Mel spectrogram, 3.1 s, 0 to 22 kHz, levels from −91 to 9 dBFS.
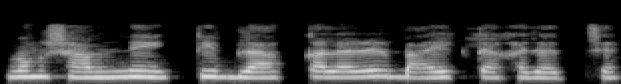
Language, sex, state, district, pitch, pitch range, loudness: Bengali, female, West Bengal, Malda, 250 Hz, 240-265 Hz, -17 LUFS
